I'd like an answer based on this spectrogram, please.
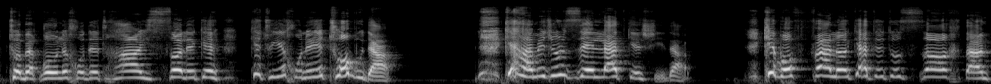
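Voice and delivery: high-pitched, impassioned tirade; hurt, furious wife. A narrator's reading. Wife refusing to stay with husband, impassioned. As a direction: pour out years of grievance.

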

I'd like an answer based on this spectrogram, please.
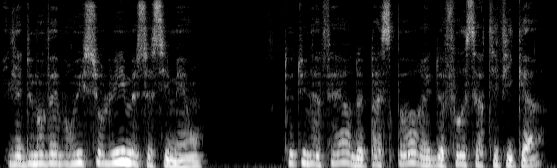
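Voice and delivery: high-pitched, worried caution; warning concierge. Acted. Concierge warns of doctor's reputation.

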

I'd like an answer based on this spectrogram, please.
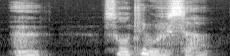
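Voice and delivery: plain reading voice

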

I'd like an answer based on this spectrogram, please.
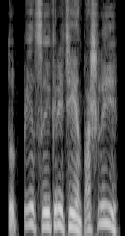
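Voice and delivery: high, strained rebuke; exasperated scolding. A narrator's reading. Sablya berating his comrade and moving on, exasperated. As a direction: scold him and hurry him along.

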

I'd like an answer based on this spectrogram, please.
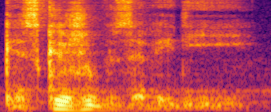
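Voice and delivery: hushed, quick half-voice; half-voiced. A narrator's reading. Makoko warning his friends under his breath, hushed. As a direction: keep it under your breath, nervous. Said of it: "Makoko fit à mi-voix".

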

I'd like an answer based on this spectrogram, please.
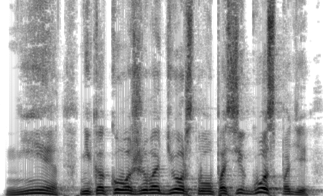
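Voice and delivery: high, loud protest; hasty denial. A narrator's reading. Zhorik waves away talk of cruelty, emphatic denial. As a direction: deny it emphatically, heading off the accusation. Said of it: "замахал руками Жорик".

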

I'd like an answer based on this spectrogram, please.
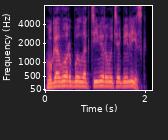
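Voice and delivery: loud, high protest; disappointed exclamation. A narrator's reading. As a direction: object loudly, feeling let down. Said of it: "разочарованно воскликнул я".

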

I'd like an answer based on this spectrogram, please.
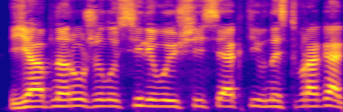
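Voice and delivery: high-pitched subordinate's report; high-voiced crew slave reporting; servile gunnery slave. A narrator's reading. Watch slave reports enemy activity.

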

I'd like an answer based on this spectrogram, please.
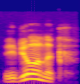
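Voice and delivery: high, loud exclamation; sudden cry. A narrator's reading. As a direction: cry out the word urgently. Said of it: "вскрикнула Пэт".

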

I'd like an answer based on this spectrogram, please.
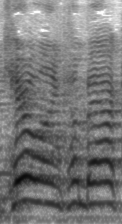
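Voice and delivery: high, loud chasing call. Retold or imitated. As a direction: shout after your fleeing toddler. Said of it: "and I'm saying".

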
